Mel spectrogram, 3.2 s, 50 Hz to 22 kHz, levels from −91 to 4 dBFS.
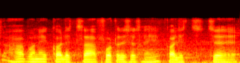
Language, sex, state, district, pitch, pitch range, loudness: Marathi, male, Maharashtra, Pune, 110 Hz, 105-120 Hz, -17 LUFS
